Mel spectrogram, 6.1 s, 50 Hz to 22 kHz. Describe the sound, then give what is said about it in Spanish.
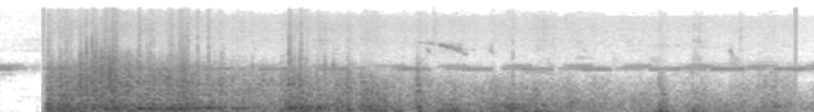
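A loud, deep rumble of thunder starts abruptly and rolls on for several seconds with crackling swells, while a steady high-pitched whistle-like tone sounds faintly throughout. “Como debía hacerse escuchar 3 veces, San Pedro volvió a tronar.”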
